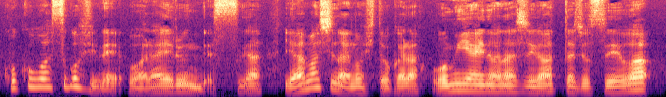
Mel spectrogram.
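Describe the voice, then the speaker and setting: A man hosting a radio book talk, explaining in a wry, measured way. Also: on the high side, animated, gravelly, mellow, breathy edge, no echo. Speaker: radio host.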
